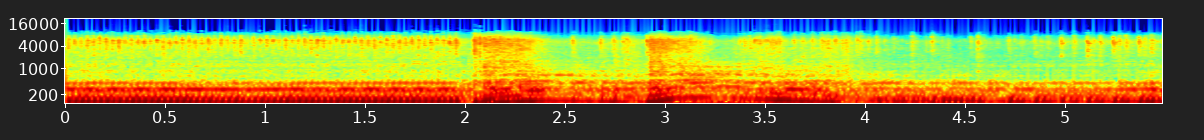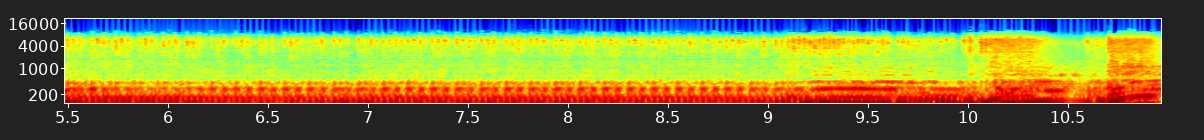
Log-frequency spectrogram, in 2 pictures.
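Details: First startup after replacing header, fuel filter and differential bushings/seals, O2 sensors relocated: deep, loud, raw rumble at steady idle with a few short blips, header with no exhaust behind it; computer read 5–7% rich at idle.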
